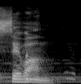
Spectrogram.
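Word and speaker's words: Tsewang: The man's name is Sewang, spelt with a T.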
